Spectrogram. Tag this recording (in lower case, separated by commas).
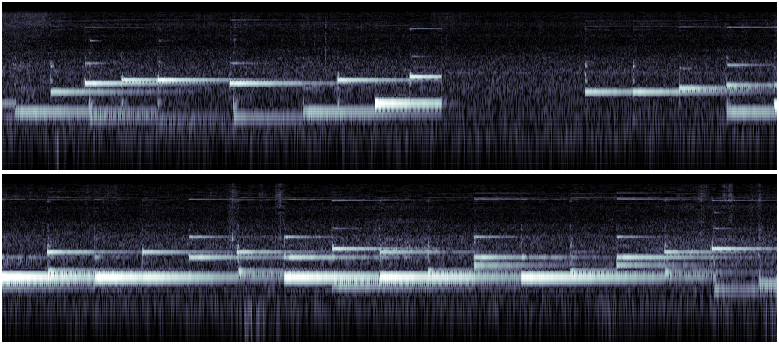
music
